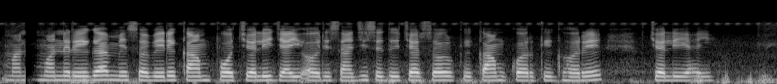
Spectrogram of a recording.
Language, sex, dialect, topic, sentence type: Bhojpuri, female, Northern, banking, statement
